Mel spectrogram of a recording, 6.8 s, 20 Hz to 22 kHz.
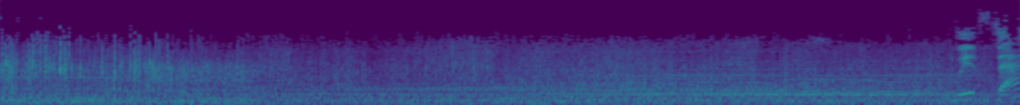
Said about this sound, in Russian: В центре пустыни Нью-Мексико, наверху стальной башни взорвалась первая атомная бомба. Ее диаметр был всего лишь 1.5 метра, но в ней содержалась энергия, эквивалентная примерно 20 тысячам тонн тринитротиола.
